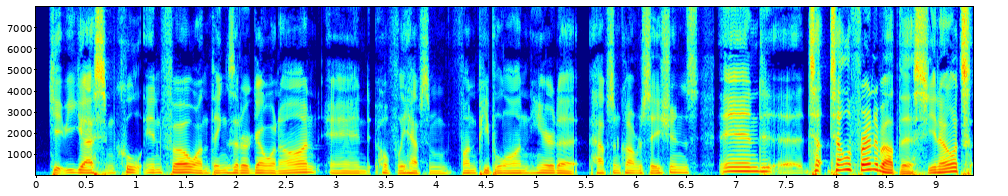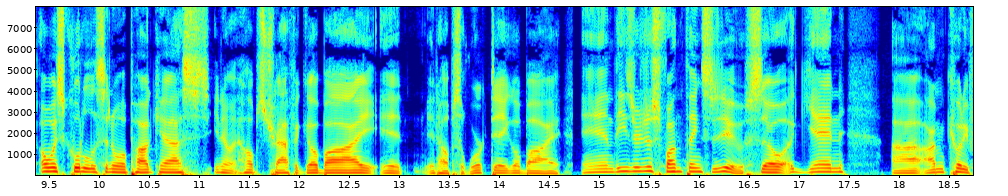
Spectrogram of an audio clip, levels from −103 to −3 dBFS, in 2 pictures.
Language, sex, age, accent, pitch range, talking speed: English, male, 20-39, American, 110-140 Hz, 225 wpm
